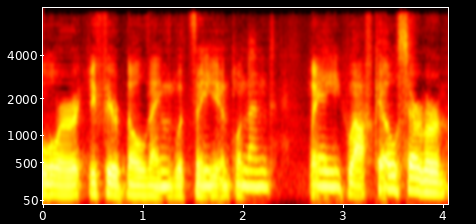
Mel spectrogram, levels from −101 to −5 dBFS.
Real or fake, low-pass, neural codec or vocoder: fake; 7.2 kHz; codec, 16 kHz, 0.5 kbps, FreqCodec, larger model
